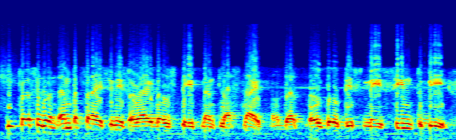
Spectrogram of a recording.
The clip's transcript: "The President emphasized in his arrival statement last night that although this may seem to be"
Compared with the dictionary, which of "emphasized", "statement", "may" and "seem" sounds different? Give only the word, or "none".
emphasized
